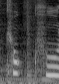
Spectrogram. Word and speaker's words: 局: 정도에 해당하는 한자라고 해요 훈독 없고 음독으로 쿄쿠 아는 발음 갖고 있고요 초급에서 아마 어디서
